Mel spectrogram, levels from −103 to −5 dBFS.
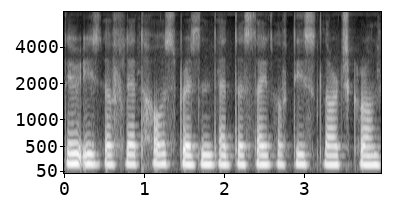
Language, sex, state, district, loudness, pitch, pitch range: English, male, Nagaland, Kohima, -16 LUFS, 175 Hz, 175-180 Hz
